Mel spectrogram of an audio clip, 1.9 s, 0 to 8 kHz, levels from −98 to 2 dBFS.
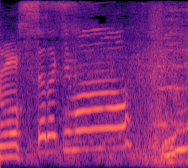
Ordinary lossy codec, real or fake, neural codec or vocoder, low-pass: none; real; none; none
